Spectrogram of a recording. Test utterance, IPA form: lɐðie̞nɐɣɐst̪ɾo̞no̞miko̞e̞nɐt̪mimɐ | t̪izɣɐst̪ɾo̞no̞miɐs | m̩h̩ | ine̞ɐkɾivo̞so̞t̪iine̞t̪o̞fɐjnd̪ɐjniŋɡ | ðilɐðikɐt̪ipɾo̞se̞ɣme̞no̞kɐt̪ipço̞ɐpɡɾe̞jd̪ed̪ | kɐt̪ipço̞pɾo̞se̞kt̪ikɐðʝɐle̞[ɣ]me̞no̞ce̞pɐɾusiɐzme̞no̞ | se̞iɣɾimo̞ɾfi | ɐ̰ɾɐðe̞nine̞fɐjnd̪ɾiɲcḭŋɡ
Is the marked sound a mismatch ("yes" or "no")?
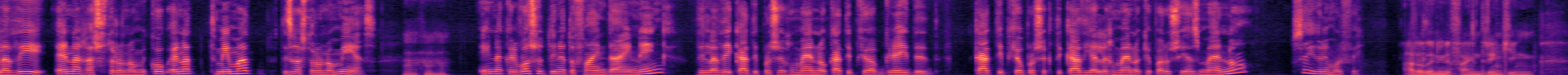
no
